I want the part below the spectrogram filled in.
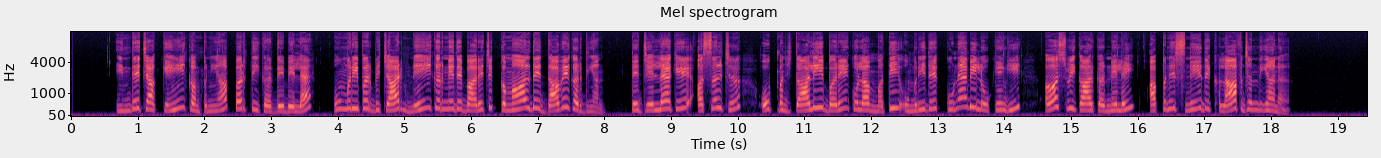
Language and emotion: Dogri, disgusted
